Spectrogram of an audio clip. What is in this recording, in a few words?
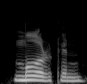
"morgen", Anglo Saxon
